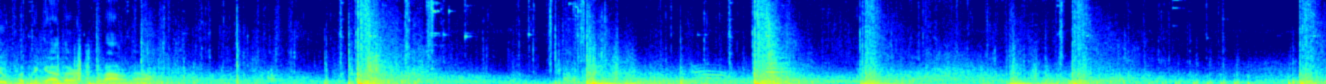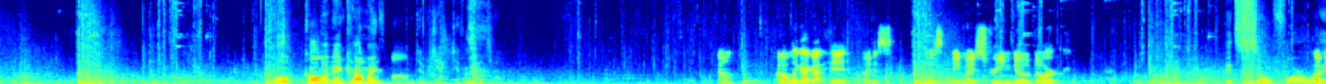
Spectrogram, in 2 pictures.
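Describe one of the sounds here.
Gunfire crackles in the distance.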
